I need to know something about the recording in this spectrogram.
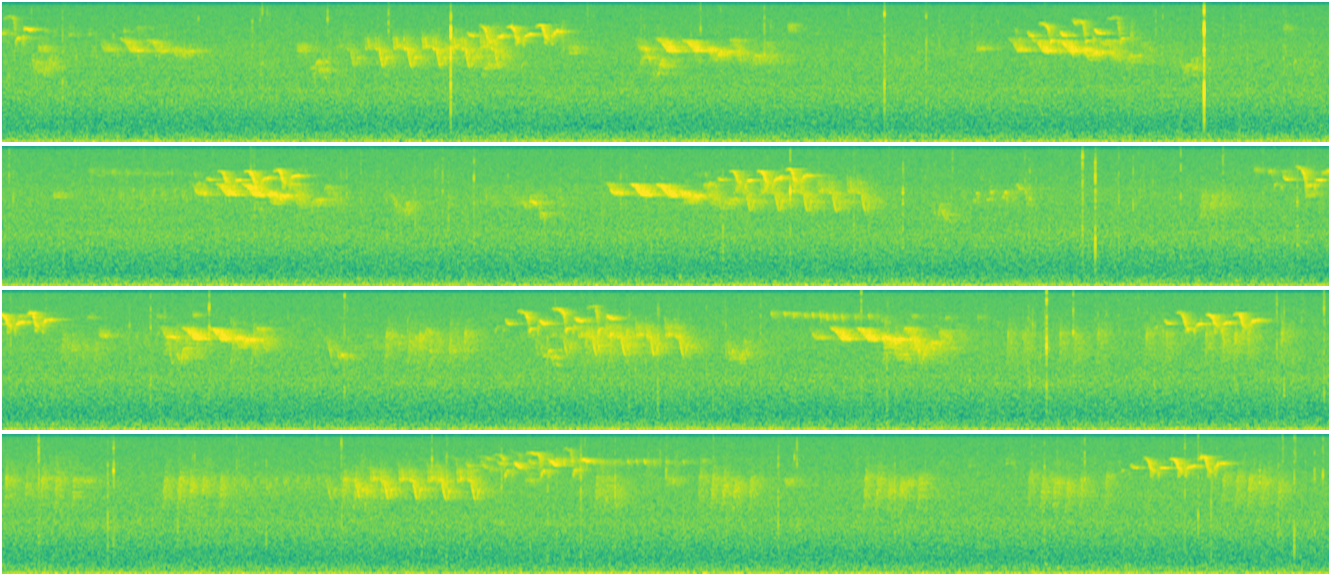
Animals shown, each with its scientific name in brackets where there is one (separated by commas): Louisiana Waterthrush (Parkesia motacilla), unidentified call, Magnolia Warbler (Setophaga magnolia), Blackburnian Warbler (Setophaga fusca), Wood Thrush (Hylocichla mustelina), Red-eyed Vireo (Vireo olivaceus), Ovenbird (Seiurus aurocapilla)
